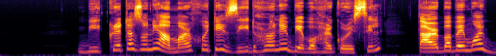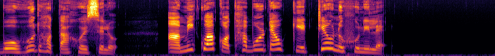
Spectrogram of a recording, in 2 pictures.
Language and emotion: Assamese, angry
